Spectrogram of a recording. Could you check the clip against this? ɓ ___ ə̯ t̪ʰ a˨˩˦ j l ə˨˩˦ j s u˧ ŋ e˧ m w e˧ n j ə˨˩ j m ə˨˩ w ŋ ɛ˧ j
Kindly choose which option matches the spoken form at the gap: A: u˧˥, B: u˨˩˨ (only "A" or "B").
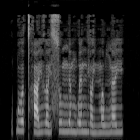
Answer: A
